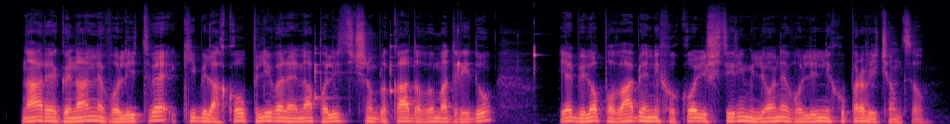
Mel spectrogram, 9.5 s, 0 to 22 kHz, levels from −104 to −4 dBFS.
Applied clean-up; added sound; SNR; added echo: neural mask model RNNoise.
